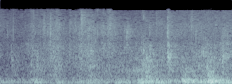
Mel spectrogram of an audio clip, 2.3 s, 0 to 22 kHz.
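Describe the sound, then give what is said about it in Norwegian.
Stacks of banknotes totalling 58 million kroner, seized as a bribe, being laid onto a table in Ukraine: a dense, continuous papery rustle with soft, dull thuds underneath, growing slightly louder in the second half. It could almost pass for heavy rain. “Dette er lyden av 58 millioner kroner i sedler som blir lagt oppå et bord fordi det er blitt gjort beslag på en bestikkelse.”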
